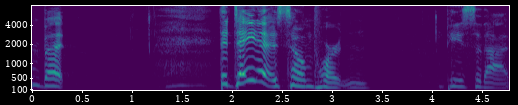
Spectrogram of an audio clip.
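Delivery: voice catching, breaking, halting, choked up. Speaker continuing after apologizing for getting a little choked up. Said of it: "I got a little choked up here".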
